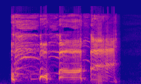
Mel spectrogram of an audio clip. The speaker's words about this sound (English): Forgive my cough. So definitely a smoker over here. Anything, I'm a vapor, not a smoker.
